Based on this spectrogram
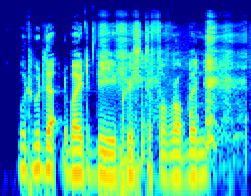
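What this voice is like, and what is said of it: Winnie the Pooh character voice. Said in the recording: “good impression”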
